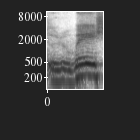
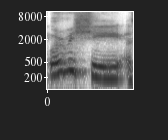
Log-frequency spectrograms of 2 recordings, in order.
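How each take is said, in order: First: The name has an extra middle vowel and ends 'esh'. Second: The name has no extra vowel and ends 'ashi'. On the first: This is how other people mangled the name. The speaker calls it wrong. "Uruvesh, and I hated it because Urvesh is a boy's name" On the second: This is the speaker's real name. The speaker calls it right. "But anyway, Urvashi"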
